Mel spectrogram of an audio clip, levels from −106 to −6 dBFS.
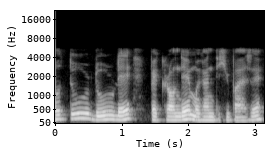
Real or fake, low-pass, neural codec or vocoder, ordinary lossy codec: real; 5.4 kHz; none; none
